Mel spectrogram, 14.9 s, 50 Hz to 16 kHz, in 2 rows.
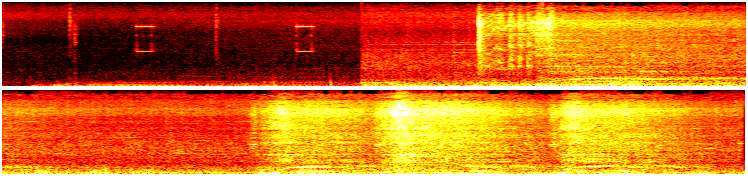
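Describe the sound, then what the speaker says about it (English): A 2019 Nissan Murano Platinum SUV pulls away and accelerates, its engine rising in rising and falling rev sweeps after a quiet start with faint chimes, the tone steady and close from the cabin. "We are setting off here now in the 2019 Murano"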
